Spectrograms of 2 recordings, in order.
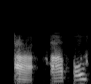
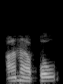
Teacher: si tú dices A Apple, tienes que parar, pero si dices An Apple, no tienes que parar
